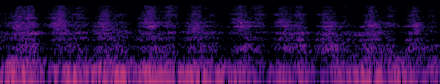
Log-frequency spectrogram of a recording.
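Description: Near silence with a faint, quick scratching of a dry natural-bristle paintbrush scrubbing paint onto a wooden drawer front, several strokes a second.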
